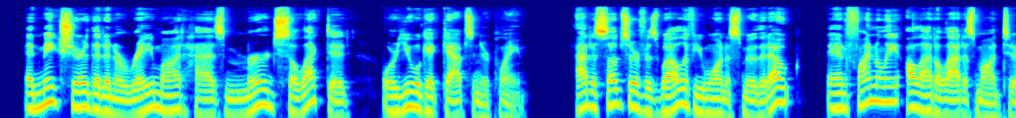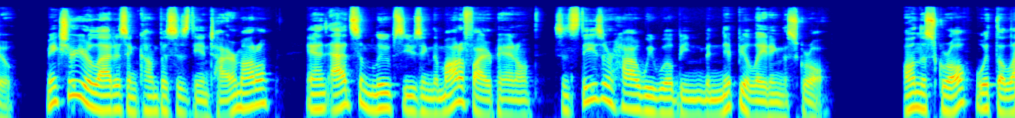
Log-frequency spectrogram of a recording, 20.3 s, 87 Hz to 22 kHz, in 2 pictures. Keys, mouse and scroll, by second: 0.4 middle click, 0.8 shift+middle click, 1.7 middle click, 5.0 click, 5.9 middle click, 8.3 shift+middle click, 8.4 shift+z, 9.2 n, 10.7 click, 11.8 click, 12.1 click, 13.2 click, 14.7 click, 15.3 click, 17.0 right click, 17.7 click, 18.3 click.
